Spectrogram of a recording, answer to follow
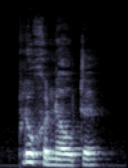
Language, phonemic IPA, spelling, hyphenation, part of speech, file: Dutch, /ˈpluxəˌnoːtə/, ploeggenote, ploeg‧ge‧no‧te, noun, Nl-ploeggenote.ogg
- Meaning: female equivalent of ploeggenoot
